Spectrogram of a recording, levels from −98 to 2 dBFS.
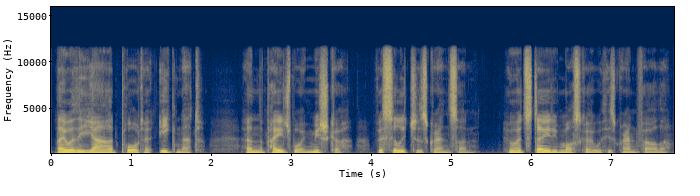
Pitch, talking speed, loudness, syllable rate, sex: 135 Hz, 160 wpm, -17 LUFS, 4.9 syllables/s, male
